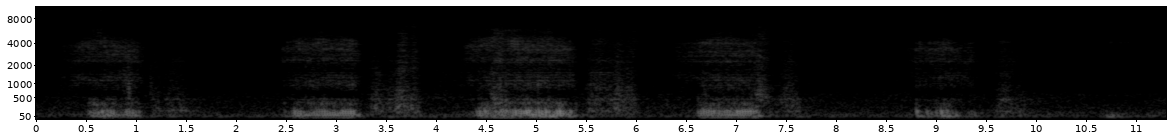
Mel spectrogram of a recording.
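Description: Loud, rumbling snores with each breath in and softer sounds on the breath out, about 15 breaths a minute; snoring in a sleeping dog.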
